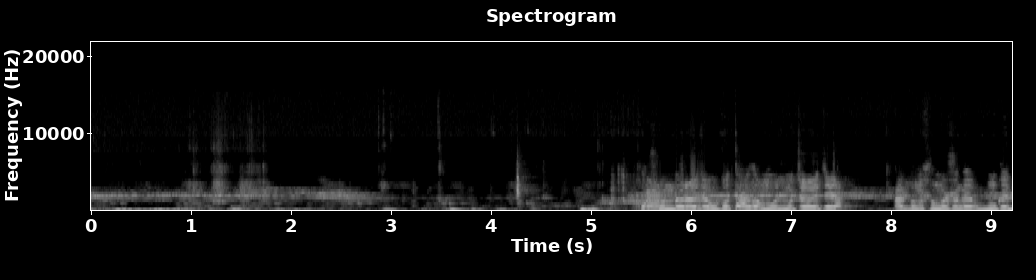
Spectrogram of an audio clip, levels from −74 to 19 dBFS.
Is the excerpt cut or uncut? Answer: uncut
